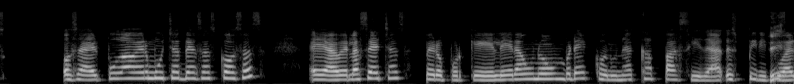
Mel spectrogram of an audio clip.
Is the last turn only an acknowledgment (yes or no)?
no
